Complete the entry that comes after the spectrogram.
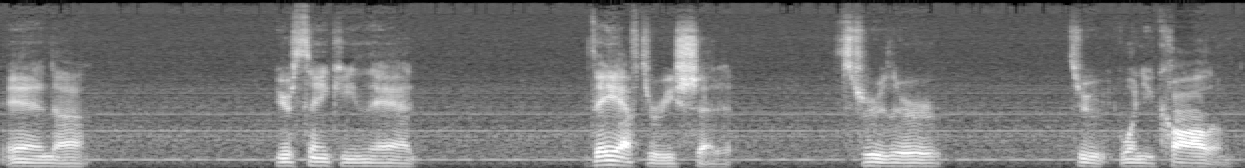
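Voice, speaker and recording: Older Midwestern man, scratchy and very deep, unhurried rambling vlogger, a faint hiss behind him. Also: fairly even intonation, darkish tone. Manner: rambling, with many "uh" pauses. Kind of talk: casual vlog talk to camera.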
